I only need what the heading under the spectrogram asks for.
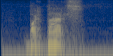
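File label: "barbaars", Dutch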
